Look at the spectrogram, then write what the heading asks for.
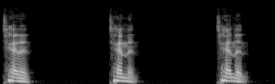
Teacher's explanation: we don't have to finish the T tenant but we should probably stop the T tenant tenant tenant but we stop it okay because it's not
